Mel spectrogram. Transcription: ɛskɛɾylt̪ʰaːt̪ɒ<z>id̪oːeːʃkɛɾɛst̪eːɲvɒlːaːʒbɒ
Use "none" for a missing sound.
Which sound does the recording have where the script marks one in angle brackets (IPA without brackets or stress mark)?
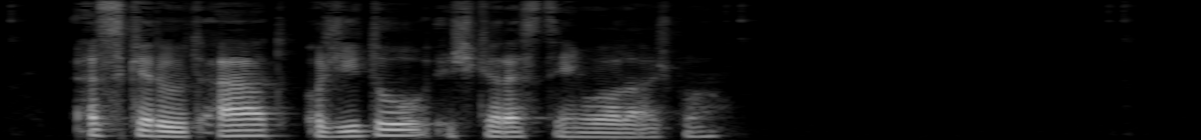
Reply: ʒ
